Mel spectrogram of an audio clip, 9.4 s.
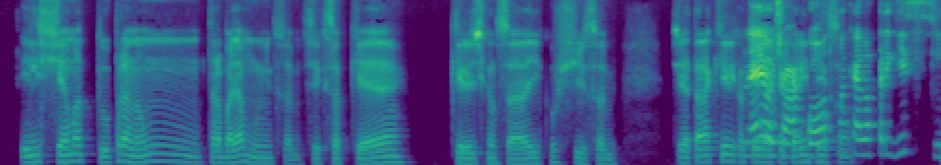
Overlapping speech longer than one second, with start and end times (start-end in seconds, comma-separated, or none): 7.4-8.6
